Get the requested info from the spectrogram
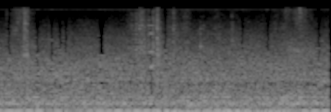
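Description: Faint rustling of a folded cardstock piece being handled between the fingers, with a couple of brief crinkles, over a steady low hum.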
